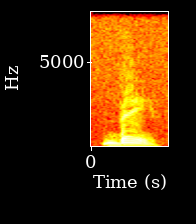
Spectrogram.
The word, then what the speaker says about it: Bet: Beyth. Beyth.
